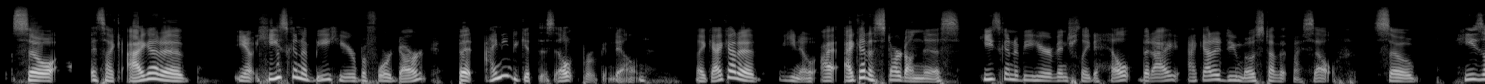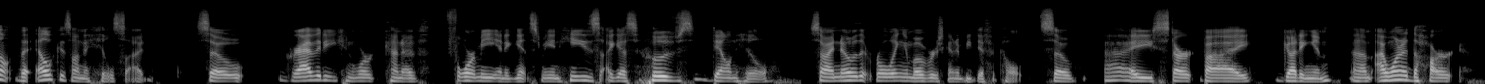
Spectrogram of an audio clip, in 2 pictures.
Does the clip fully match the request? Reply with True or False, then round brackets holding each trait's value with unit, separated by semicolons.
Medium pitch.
True (170 Hz)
